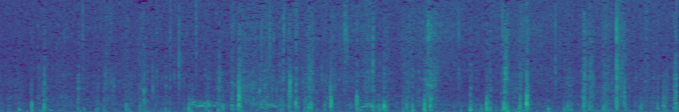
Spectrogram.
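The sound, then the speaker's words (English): Hooves of a young Arabian gelding clip-clop in a quick, steady series of sharp knocks, moderately loud, with a low rumbling background underneath. “This is Mo. Mo is brand new to Horse Hill. He's a young Arabian gelding.”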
